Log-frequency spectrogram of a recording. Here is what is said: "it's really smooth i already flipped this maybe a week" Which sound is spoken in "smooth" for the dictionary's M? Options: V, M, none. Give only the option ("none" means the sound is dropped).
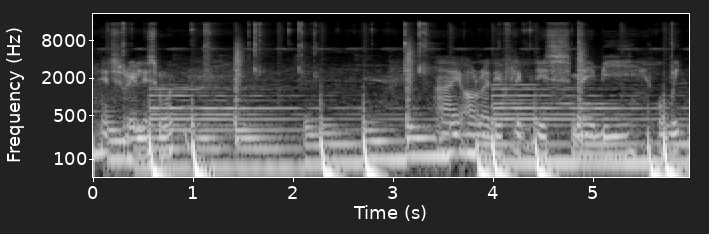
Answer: none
